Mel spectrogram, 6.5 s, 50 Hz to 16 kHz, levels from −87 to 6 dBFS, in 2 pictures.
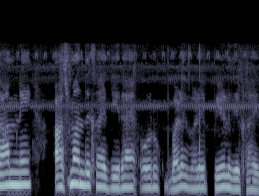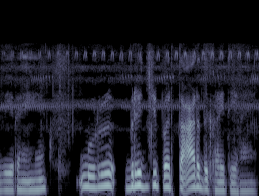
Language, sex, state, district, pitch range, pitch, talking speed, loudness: Hindi, male, Maharashtra, Chandrapur, 140-175 Hz, 160 Hz, 205 wpm, -29 LUFS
